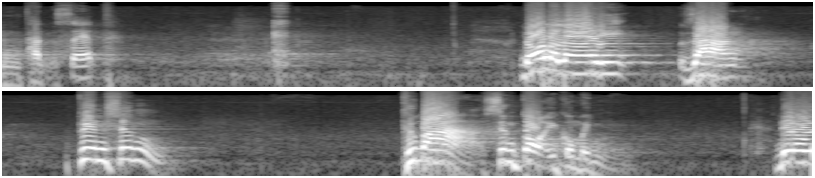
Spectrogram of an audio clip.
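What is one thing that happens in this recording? A man preaches loudly into a microphone, heard over loudspeakers in a large echoing hall.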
